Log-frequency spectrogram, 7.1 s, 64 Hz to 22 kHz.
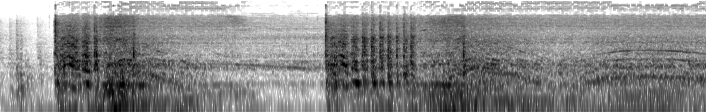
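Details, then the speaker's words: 1998 Toyota Celsior (JDM Lexus LS) crank-no-start, carb cleaner poured into a vacuum port: two cranks, catches briefly then dies; fuel-related, fuel pump suspected, aftermarket crank sensor also distrusted. "So there you guys have it. It's a fuel related issue."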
